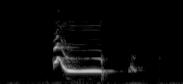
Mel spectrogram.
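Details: Pomeranian left at home after its owner goes out, giving a single short wolf-like howl that jumps up sharply, then falls and holds a steady tone before breaking off, followed by a faint brief yelp in a quiet room.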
